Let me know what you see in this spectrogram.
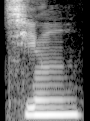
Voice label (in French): "qing1", chinois; Cours-de-Chinois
